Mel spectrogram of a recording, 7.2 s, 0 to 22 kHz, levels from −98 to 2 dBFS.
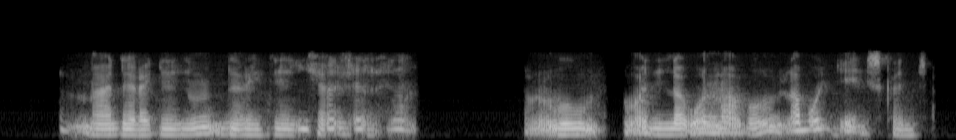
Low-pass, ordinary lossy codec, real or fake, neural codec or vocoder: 5.4 kHz; Opus, 64 kbps; fake; autoencoder, 22.05 kHz, a latent of 192 numbers a frame, VITS, trained on one speaker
